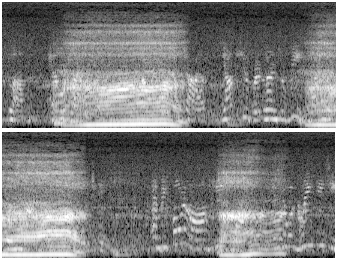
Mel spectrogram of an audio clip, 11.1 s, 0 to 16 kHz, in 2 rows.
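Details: Man asleep, face being played with: loud rattling snores on each inspiration, about 17 a minute, with mumbled sleep-talking sounds between. Snoring.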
